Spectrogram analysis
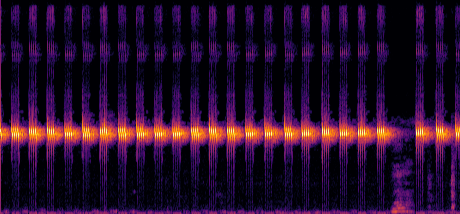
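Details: High, ringing cricket chirp, described as loud and clear and useful against rats, repeated in quick regular pulses about four per second, pausing briefly near the end before resuming.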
